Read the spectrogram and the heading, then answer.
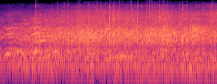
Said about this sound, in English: I love the applause. It's so fucking good in this room.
